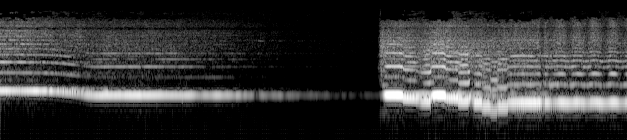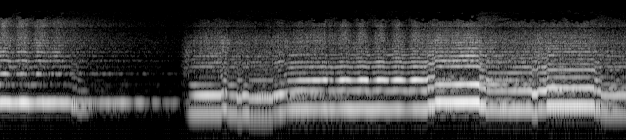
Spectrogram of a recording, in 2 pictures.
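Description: Instrumental ghazal music led by a flute: a long held note dies away, and after a brief hush a new melody starts, with a second, lower line joining about eight seconds in.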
